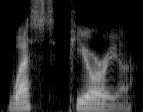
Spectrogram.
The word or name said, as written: West Peoria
